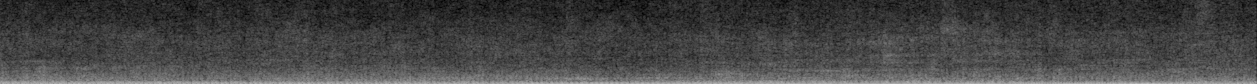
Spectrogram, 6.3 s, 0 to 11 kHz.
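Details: Honda H22 swapped into a Civic on a FuelTech FT450 ECU, just after first start with no exhaust fitted: loud, steady low rumble at an even idle with no misses. Running normally, only unmuffled; idle adjustment planned.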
